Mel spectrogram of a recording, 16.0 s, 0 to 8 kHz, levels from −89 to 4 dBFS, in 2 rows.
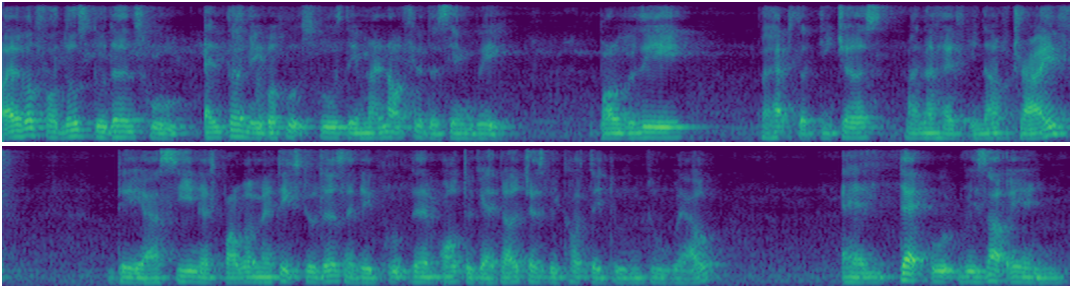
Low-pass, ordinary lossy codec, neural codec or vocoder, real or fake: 7.2 kHz; none; codec, 24 kHz, 6 kbps, HILCodec; fake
